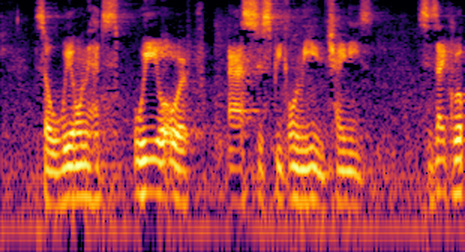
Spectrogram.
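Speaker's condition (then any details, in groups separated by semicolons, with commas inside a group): Cleft palate; congenital cleft palate, present from birth, care covered by garment union insurance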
